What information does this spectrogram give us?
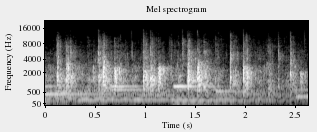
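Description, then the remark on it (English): An audience claps for the Lord Jesus in a steady, rhythmic beat, the sharp claps repeating over sustained keyboard or organ notes that hold underneath. No one speaks. “Clap for the Lord Jesus.”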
